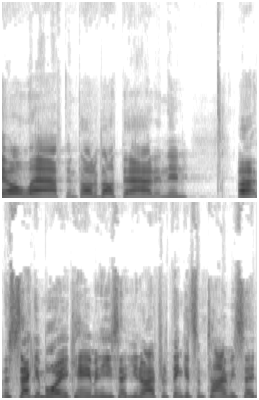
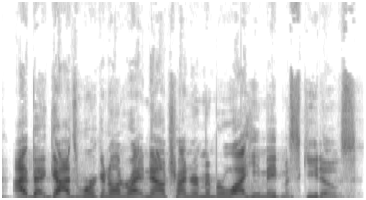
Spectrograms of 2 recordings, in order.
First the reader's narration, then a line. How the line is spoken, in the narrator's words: one of the boys chuckled and chimed in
